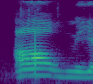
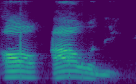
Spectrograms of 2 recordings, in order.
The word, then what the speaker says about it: Olney: Make sure I say it right. Olney Avenue. Be like Olney.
